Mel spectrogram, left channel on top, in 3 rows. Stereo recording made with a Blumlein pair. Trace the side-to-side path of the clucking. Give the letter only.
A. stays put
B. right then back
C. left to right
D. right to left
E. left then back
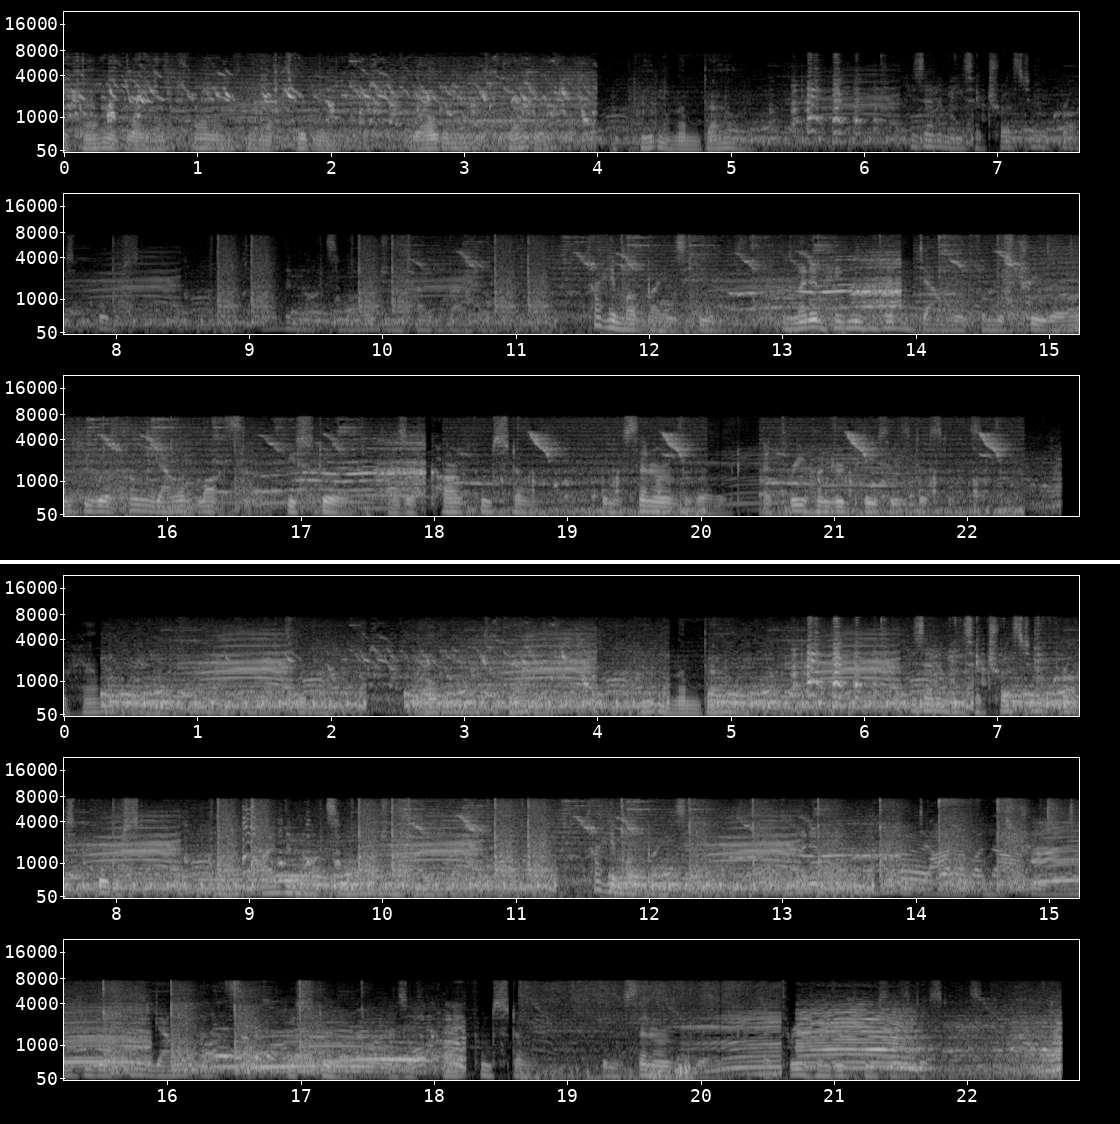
B.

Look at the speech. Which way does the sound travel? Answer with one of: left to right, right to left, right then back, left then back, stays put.
right then back.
